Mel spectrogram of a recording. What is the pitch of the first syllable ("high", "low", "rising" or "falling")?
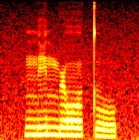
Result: high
